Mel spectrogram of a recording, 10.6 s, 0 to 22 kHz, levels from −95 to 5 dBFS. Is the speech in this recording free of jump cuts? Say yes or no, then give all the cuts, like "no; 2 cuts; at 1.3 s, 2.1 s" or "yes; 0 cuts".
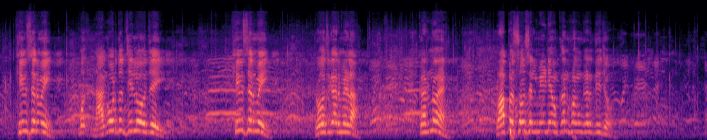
yes; 0 cuts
